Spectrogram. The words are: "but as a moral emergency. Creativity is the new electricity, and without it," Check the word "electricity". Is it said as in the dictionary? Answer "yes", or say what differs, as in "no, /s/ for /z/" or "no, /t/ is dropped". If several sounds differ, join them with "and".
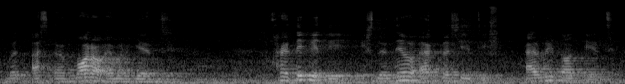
no, /ɹ/ is dropped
